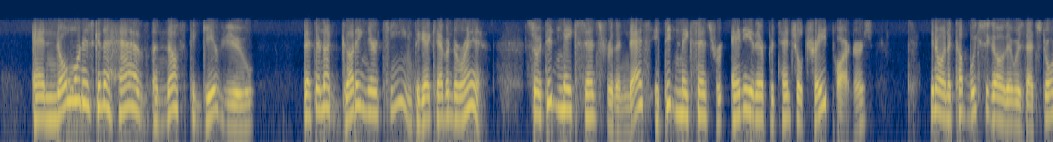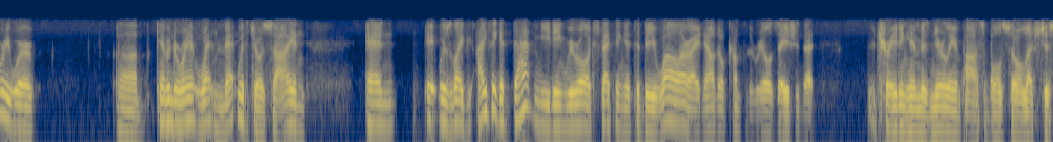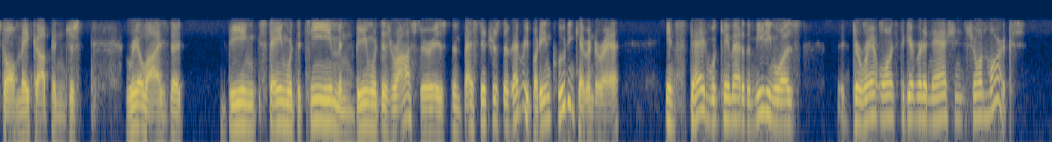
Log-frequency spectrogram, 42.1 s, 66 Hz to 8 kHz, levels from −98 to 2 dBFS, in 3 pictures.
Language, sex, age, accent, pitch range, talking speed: English, male, 40-59, American, 115-170 Hz, 200 wpm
